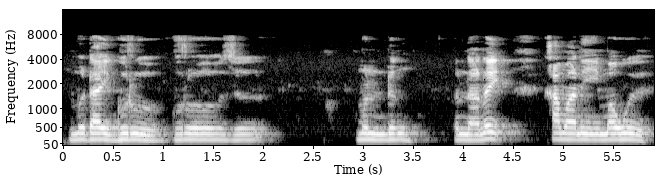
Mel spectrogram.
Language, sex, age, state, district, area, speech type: Bodo, male, 45-60, Assam, Kokrajhar, rural, spontaneous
